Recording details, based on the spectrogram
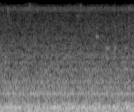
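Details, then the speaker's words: Home HVAC furnace blower running after resetting the sub-panel breakers, following a no-power thermostat fault: a smooth, steady low whoosh with no rattles, squeals or surging, and a solid status light; working normally. "So finally, it is up and running. And here again, we got a solid light and the blower's working great."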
